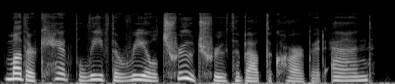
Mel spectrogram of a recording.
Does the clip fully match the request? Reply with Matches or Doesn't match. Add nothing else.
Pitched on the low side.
Doesn't match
